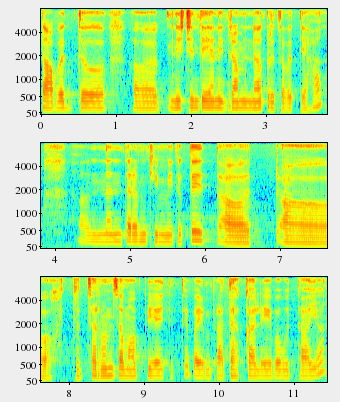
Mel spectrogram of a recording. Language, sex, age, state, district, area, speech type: Sanskrit, female, 18-30, Karnataka, Dharwad, urban, spontaneous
